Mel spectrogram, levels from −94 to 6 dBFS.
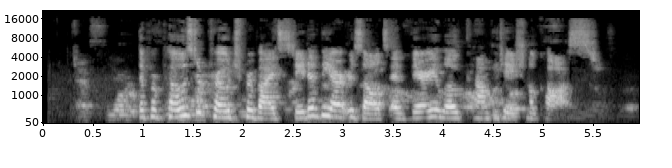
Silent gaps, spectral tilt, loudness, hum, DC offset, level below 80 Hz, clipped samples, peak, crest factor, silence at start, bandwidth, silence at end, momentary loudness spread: none; -2.5 dB/octave; -15 LUFS; none; under 0.1%; -62 dBFS; under 0.1%; -2 dBFS; 14 dB; 0.35 s; 16.5 kHz; 0.05 s; 14 LU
